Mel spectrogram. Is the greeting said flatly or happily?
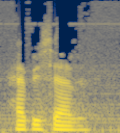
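flatly. The greeting is said flatly, without joy.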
